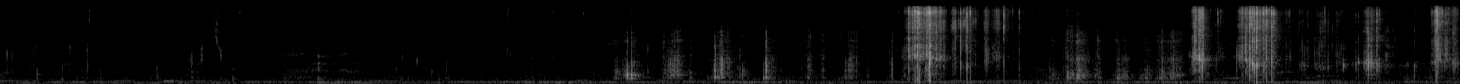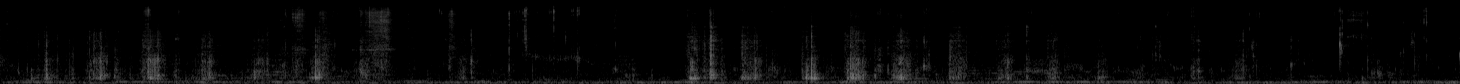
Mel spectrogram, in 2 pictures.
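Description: Close-miked biting and chewing of a crunchy fried cracker (kerupuk). It starts about six seconds in, with the loudest crunches at about nine and twelve seconds, then settles into quieter chewing.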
